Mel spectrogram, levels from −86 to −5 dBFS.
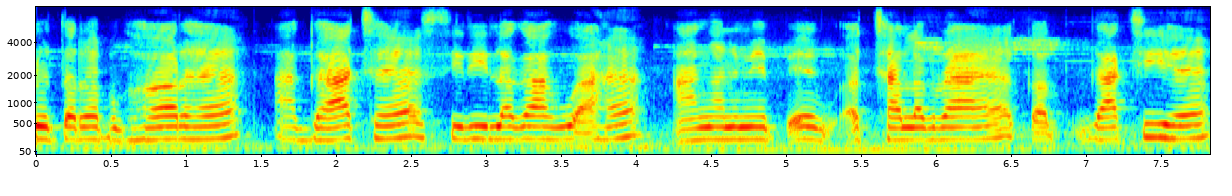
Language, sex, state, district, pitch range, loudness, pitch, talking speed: Hindi, female, Bihar, Supaul, 210-220 Hz, -20 LUFS, 215 Hz, 155 wpm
